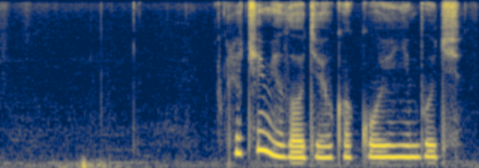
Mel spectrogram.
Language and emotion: Russian, sad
